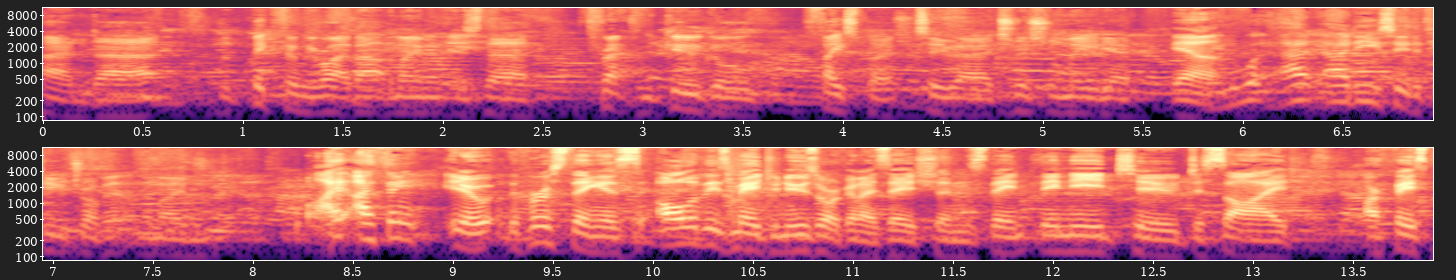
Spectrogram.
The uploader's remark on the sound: speaking at the tenth anniversary conference in London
